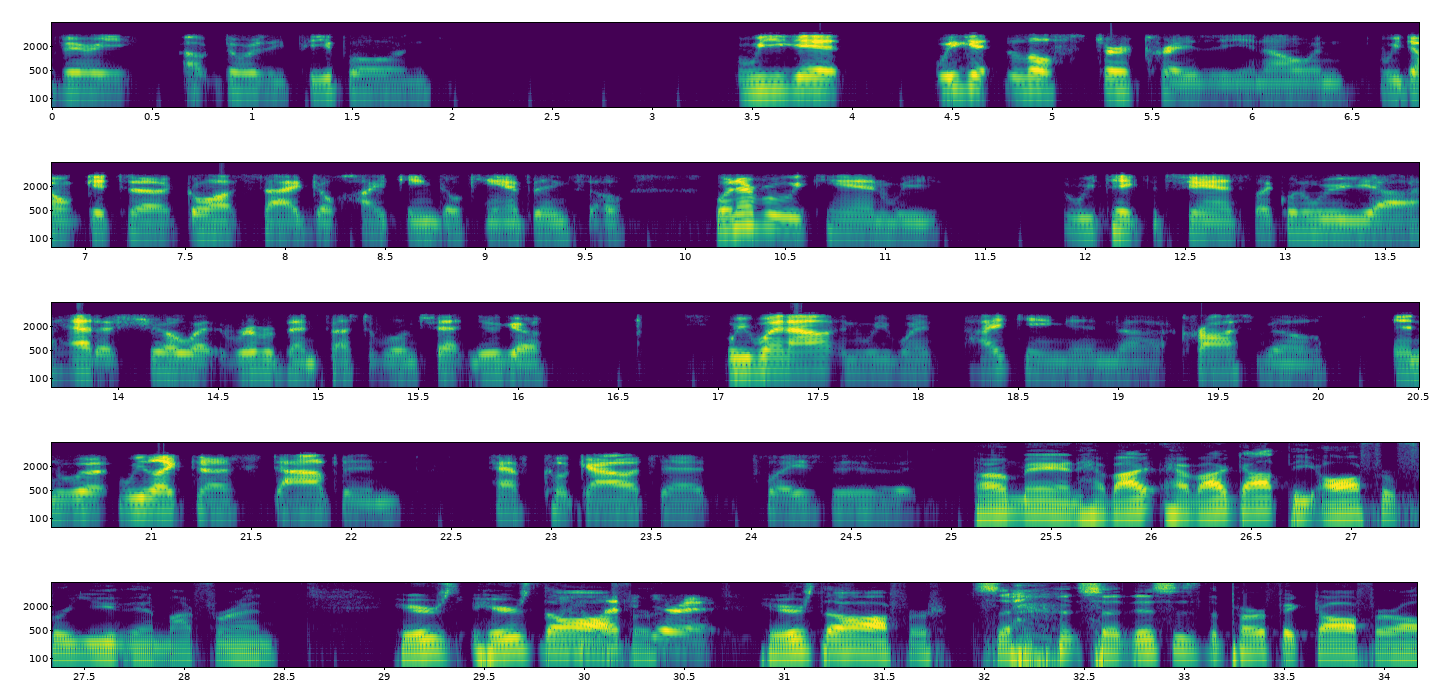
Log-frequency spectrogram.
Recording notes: we jump on the phone for a fun and enlightening conversation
